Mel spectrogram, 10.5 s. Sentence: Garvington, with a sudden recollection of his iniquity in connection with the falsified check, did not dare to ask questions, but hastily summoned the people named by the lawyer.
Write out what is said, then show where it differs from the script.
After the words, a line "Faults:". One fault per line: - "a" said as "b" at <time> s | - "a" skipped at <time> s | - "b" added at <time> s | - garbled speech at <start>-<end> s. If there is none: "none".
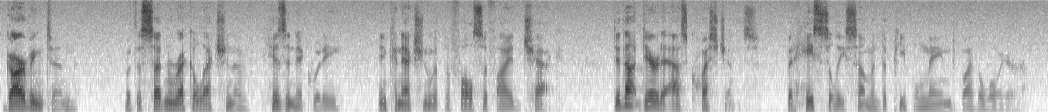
Garvington, with a sudden recollection of his iniquity in connection with the falsified check, did not dare to ask questions, but hastily summoned the people named by the lawyer.
Faults:
none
